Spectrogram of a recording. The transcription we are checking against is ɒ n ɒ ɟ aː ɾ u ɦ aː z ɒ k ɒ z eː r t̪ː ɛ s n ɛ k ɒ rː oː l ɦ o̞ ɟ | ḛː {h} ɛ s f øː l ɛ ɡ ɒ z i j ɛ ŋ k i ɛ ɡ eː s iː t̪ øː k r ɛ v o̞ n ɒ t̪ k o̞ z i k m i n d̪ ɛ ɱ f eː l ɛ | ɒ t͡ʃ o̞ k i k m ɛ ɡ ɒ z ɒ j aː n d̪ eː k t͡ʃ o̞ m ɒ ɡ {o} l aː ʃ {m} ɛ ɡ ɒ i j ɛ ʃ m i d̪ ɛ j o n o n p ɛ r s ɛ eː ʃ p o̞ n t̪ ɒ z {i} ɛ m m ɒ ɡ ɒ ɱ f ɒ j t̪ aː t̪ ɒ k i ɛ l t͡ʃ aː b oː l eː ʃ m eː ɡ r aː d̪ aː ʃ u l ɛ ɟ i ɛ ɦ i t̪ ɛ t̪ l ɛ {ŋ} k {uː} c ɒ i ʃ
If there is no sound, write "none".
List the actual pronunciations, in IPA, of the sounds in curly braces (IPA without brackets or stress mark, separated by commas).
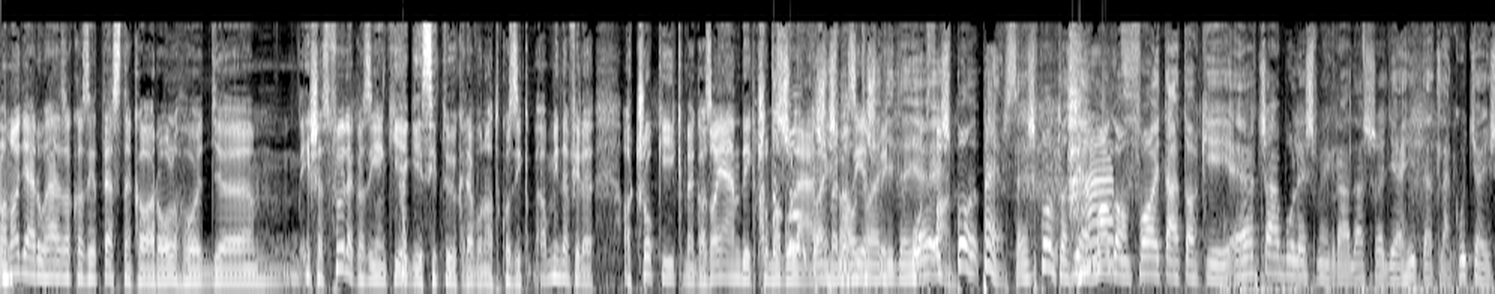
ʃ, o, m, i, ŋ, u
